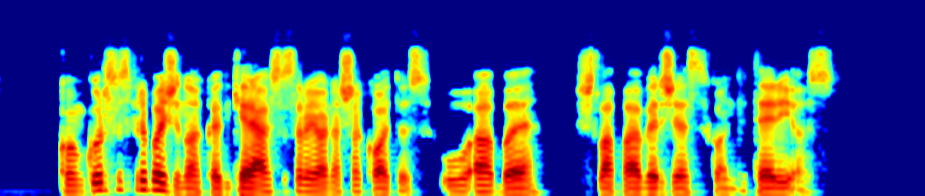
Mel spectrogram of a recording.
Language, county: Lithuanian, Vilnius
